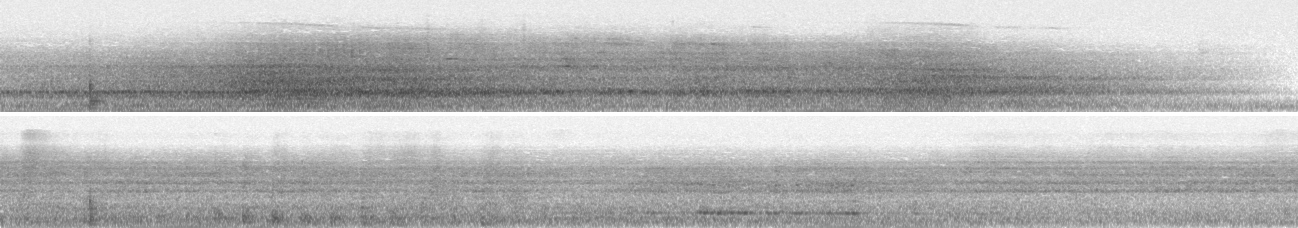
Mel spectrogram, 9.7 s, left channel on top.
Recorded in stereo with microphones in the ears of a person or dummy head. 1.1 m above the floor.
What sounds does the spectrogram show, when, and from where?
0.7 s a thud: 15° left (ahead or behind), 1.6 m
